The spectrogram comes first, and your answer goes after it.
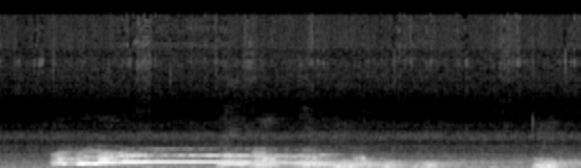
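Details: Coyote yowling at night near a driveway: a long, steady, high howl held for over a second, then breaking into wavering yips and quavering barks that fade, with a final short yip burst.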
